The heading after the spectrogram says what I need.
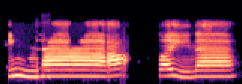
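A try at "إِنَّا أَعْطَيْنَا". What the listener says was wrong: এই যে ইন্না, কি গুন্না, এটা গুন্না না করে পড়তেছো যে, আজব গুন্না আসছে না?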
